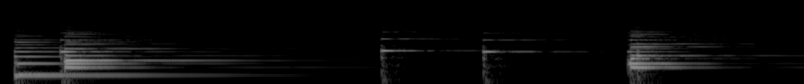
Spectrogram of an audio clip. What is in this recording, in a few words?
theme piano; party music for the pool party in the movie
